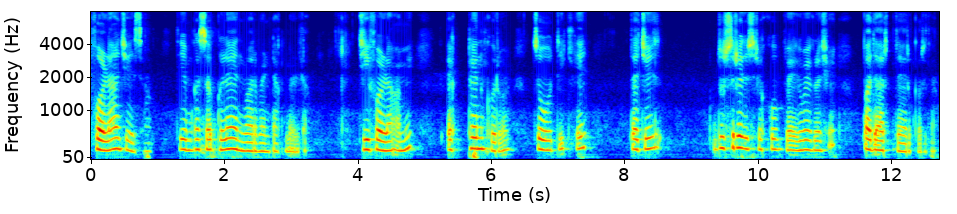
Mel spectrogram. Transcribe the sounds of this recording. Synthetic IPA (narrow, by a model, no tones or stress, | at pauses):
fəɭãd͡ʑesã | t̪iamkãsəɡɭaenʋajɾmeɳʈakmḭɭt̪a | d͡ʑifəɭãami | ek̚ʈʰenkəɾṵːn | t͡səwt̪iːkhe | t̪jat͡ɕe | d̪usɾed̪usɾekʰuːpʋḛɡɭʋeɡɭeɕḛ | pəd̪aɾt̪ʰət̪əjaɾkəɾt̪a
